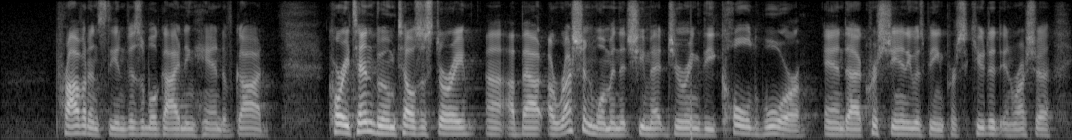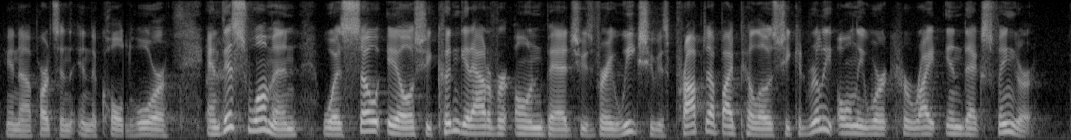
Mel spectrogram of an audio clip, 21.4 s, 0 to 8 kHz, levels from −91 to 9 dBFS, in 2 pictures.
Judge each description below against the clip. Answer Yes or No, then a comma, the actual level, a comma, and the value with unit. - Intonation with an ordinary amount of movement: Yes, average, 3.2 semitones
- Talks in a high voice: No, low, 135 Hz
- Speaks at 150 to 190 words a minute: No, fast, 205 wpm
